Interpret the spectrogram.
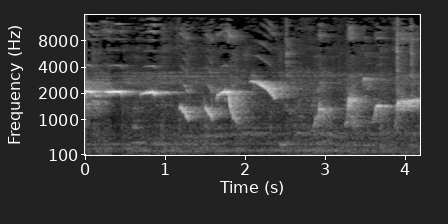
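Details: White-rumped shama, third molt, giving clear flute-like whistles: a level held note, then a string of short down-slurred and rising phrases repeated at irregular intervals, over a soft low hum.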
